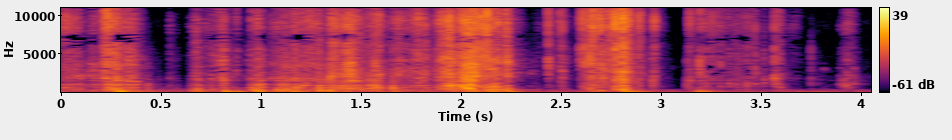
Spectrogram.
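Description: A cardboard trading-card blaster box being torn open and its foil-wrapped card packs pulled out: a run of tearing and crinkling rasps, quieter near the end.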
